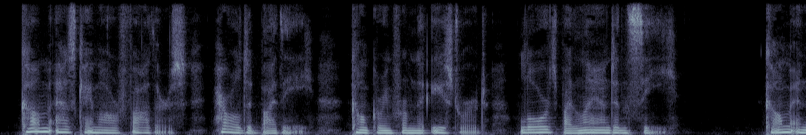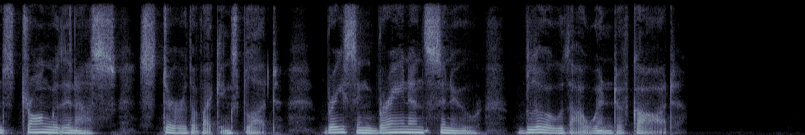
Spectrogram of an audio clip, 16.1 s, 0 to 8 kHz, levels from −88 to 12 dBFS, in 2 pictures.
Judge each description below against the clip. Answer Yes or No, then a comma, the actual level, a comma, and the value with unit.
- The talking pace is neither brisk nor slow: No, slow, 130 wpm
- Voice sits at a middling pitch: Yes, medium, 150 Hz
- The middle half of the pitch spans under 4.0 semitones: Yes, average, 3.2 semitones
